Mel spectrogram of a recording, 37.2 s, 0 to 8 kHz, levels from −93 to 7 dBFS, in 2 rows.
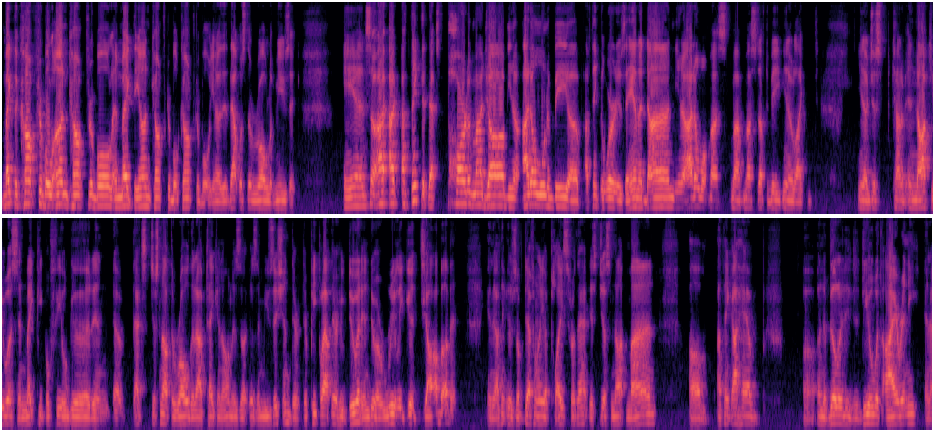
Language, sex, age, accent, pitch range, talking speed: English, male, 50-69, American, 100-130 Hz, 205 wpm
